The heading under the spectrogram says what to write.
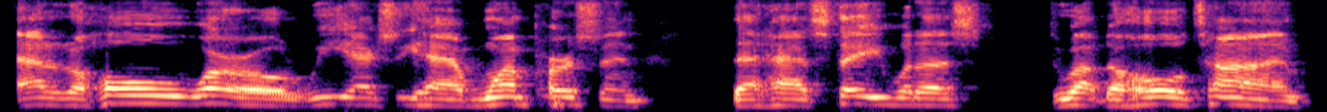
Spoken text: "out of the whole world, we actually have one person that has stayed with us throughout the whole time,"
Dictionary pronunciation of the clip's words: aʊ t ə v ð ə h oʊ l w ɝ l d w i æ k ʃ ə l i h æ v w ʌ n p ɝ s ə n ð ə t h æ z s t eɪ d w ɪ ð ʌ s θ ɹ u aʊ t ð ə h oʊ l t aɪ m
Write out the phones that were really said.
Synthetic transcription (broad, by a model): aʊ t ə v ð ə h oʊ l w ɝ l d w i æ k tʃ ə l i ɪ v w ʌ n p ɝ s ə n ð ə t h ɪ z s t eɪ d w ɪ ð ʌ s θ ɹ u aʊ t ð ə h oʊ l t aɪ m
